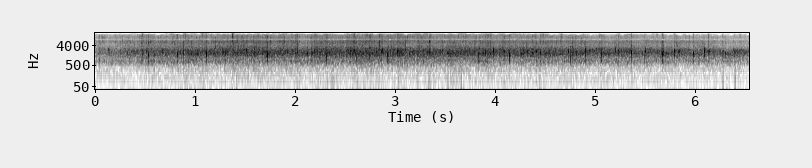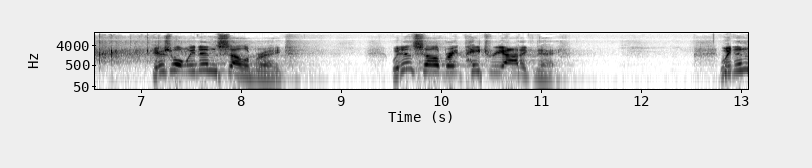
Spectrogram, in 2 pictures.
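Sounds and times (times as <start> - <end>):
audience clapping for veterans: 0.0 - 7.8
speech: 7.1 - 8.6, 9.5 - 11.3, 12.8 - 13.0.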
